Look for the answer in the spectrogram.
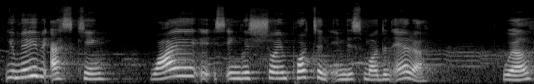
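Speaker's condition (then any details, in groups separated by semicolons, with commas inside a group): No condition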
